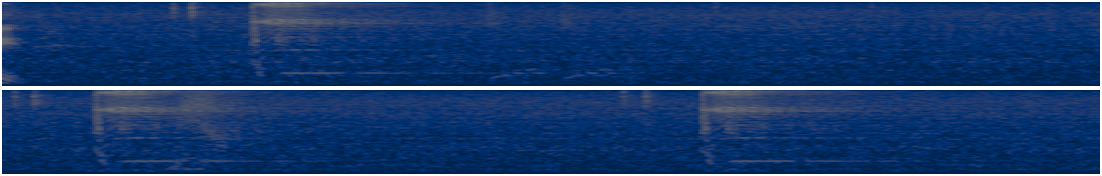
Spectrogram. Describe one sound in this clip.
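A game menu plays short chimes as options are confirmed.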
